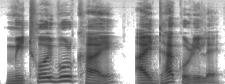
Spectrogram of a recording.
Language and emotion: Assamese, neutral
